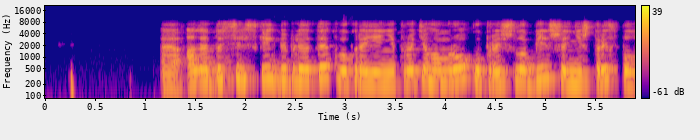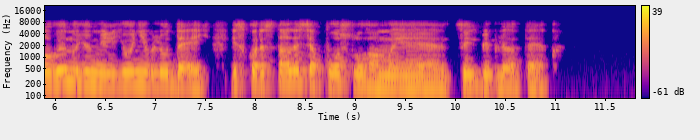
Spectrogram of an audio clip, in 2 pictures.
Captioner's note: foreign Language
